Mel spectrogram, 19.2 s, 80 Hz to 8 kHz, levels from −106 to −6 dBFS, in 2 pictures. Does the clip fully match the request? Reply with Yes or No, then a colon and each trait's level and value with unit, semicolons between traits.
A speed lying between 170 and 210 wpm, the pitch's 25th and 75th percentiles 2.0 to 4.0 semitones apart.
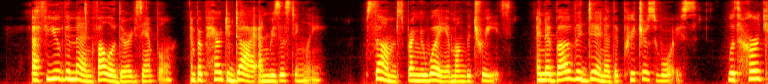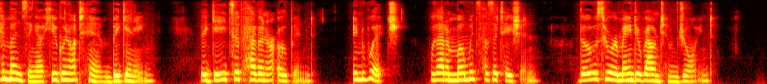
No: average, 160 wpm; average, 3.2 semitones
